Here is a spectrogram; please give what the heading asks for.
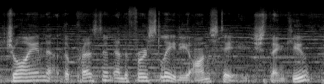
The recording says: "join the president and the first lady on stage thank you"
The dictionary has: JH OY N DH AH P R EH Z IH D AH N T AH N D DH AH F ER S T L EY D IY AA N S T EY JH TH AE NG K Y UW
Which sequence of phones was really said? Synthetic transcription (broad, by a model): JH OY N DH AH P R EH Z IH D AH N T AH N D DH AH F ER S T L EY D IY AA N S T EY JH TH AE NG K Y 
